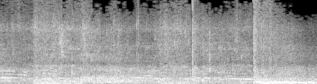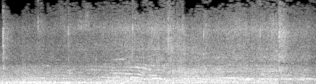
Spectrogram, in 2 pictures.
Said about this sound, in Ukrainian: Ніхто нічого не міг зрозуміти, потім ці постріли.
